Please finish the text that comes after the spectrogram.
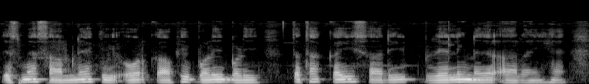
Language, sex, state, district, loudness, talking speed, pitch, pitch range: Hindi, male, Uttar Pradesh, Lalitpur, -17 LUFS, 155 wpm, 105 Hz, 100-115 Hz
